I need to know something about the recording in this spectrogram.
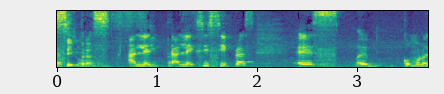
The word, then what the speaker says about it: Tsipras: Pero también creo que el triunfo de Alexis, ¿cómo se pronuncia? Tsipras.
